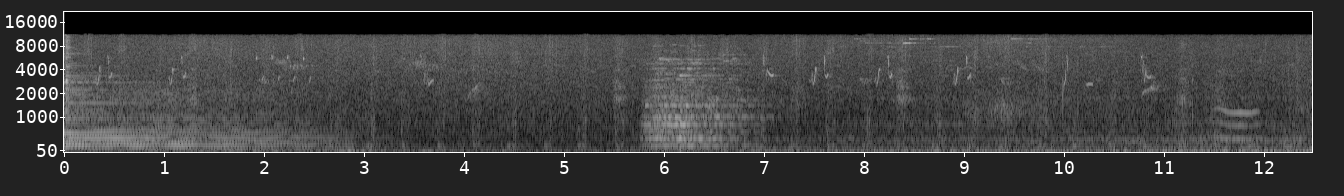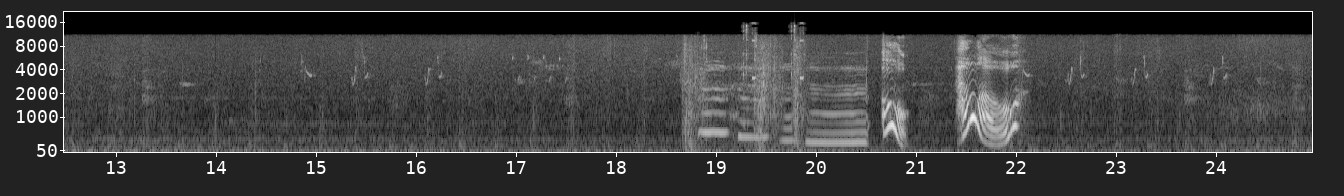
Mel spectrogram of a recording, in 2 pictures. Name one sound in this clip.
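Light footsteps run across grass.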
